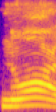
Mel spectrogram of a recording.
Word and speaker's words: noir: that's nor Noriega bro it's pronounced nor like Ellen or masking like you they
